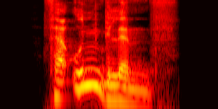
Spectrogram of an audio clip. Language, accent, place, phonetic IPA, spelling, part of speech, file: German, Germany, Berlin, [fɛɐ̯ˈʔʊnɡlɪmp͡f], verunglimpf, verb, De-verunglimpf.ogg
- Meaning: 1. singular imperative of verunglimpfen 2. first-person singular present of verunglimpfen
